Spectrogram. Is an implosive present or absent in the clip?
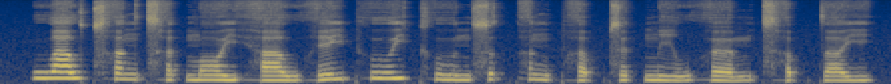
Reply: absent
